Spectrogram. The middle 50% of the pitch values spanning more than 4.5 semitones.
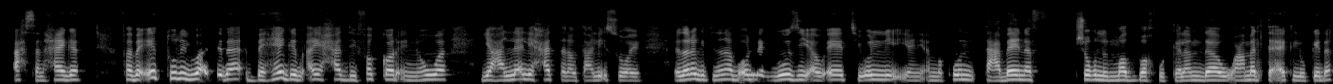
No: average, 2.8 semitones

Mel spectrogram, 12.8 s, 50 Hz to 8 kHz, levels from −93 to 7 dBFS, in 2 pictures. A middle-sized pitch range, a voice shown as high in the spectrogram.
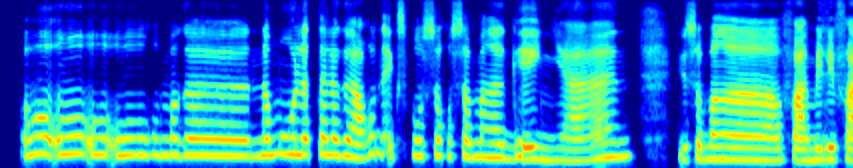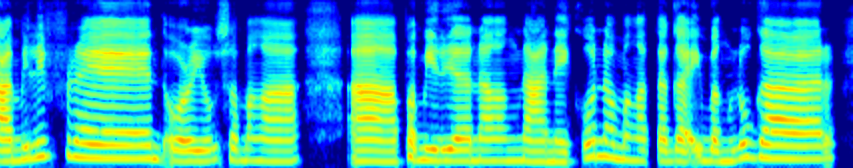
No: wide, 5.7 semitones; high, 225 Hz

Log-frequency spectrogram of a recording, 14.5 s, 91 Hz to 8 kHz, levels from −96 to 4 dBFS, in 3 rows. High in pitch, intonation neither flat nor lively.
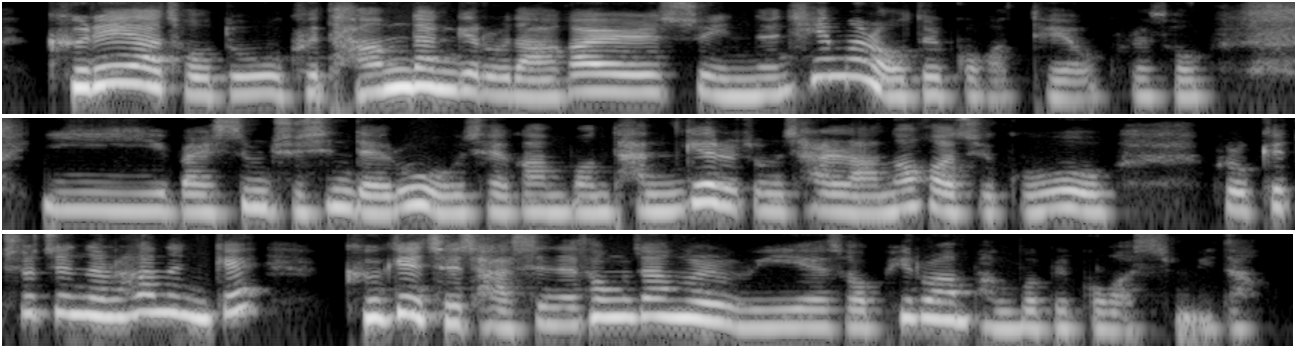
Yes: high, 205 Hz; average, 5.0 semitones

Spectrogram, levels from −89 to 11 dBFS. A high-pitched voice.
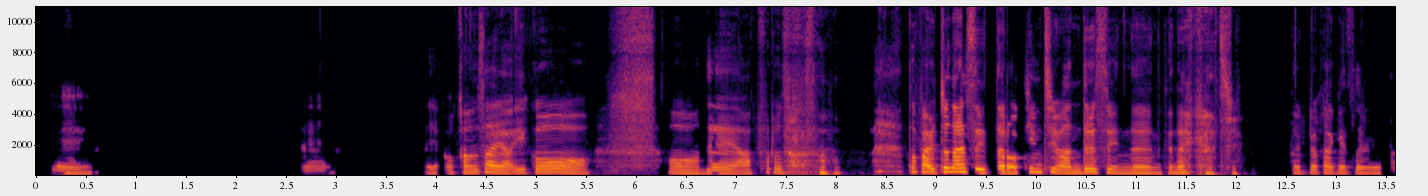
Yes: high, 195 Hz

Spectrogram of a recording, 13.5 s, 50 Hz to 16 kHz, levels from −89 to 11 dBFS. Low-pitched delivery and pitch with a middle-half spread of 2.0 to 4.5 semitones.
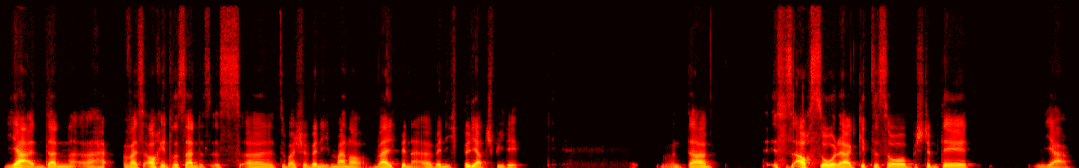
Yes: low, 110 Hz; narrow, 2.6 semitones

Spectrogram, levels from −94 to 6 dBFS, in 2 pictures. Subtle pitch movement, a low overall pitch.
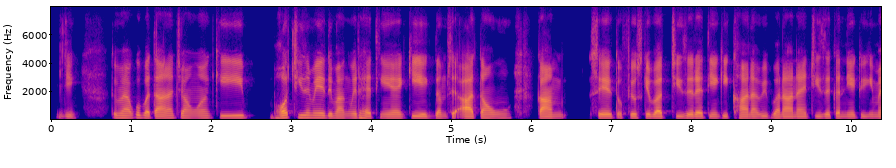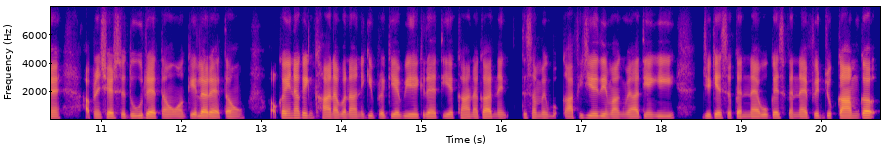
Yes: narrow, 1.9 semitones; low, 130 Hz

